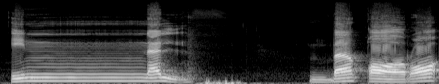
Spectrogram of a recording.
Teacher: قاف موٹا ہوگا، را زبر را، را بھی موٹا ہوگا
